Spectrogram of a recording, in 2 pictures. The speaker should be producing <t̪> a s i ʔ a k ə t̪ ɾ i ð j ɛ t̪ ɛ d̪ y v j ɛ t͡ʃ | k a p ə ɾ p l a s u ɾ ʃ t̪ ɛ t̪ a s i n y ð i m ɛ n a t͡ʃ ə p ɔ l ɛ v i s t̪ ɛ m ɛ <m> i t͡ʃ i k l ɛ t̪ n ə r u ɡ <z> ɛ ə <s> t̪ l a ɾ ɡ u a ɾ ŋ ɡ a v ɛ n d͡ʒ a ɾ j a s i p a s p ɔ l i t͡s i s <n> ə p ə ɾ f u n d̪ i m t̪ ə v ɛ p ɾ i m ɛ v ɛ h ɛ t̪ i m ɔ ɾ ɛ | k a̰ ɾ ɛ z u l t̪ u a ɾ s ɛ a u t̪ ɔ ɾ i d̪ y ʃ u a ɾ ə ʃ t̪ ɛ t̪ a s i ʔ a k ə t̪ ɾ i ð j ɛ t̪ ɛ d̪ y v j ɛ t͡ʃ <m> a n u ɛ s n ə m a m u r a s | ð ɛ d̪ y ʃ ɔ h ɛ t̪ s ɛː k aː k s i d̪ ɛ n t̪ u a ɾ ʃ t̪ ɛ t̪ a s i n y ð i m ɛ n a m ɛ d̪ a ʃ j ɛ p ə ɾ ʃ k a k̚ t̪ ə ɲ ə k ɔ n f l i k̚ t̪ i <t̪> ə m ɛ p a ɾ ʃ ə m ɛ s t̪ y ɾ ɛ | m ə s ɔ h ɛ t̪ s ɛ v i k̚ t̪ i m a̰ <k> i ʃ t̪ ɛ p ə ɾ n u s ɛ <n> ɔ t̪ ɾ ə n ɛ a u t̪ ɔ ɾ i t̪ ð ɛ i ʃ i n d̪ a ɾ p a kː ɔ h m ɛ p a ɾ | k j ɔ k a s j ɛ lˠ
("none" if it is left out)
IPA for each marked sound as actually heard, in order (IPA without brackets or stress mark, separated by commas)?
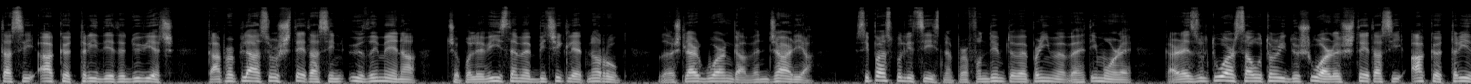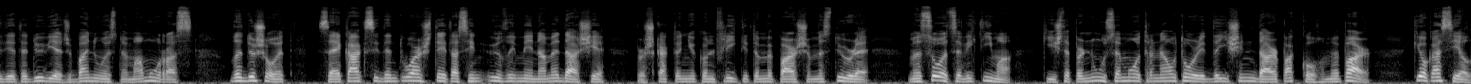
t̪, b, ð, ʃ, n, b, t̪, k, m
